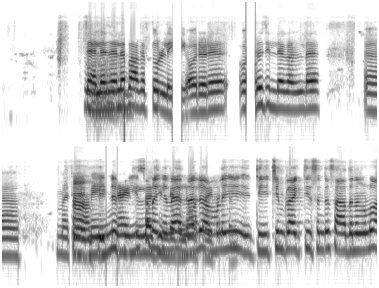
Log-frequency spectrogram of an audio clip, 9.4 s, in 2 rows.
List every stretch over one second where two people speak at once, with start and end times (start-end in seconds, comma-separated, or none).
5.6-7.5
